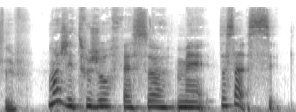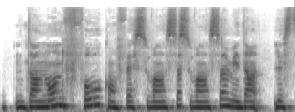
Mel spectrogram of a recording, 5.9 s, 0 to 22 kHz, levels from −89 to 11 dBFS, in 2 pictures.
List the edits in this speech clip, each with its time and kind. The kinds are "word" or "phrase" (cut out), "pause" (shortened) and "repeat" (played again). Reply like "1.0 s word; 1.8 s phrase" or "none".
2.2 s word; 4.7 s repeat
